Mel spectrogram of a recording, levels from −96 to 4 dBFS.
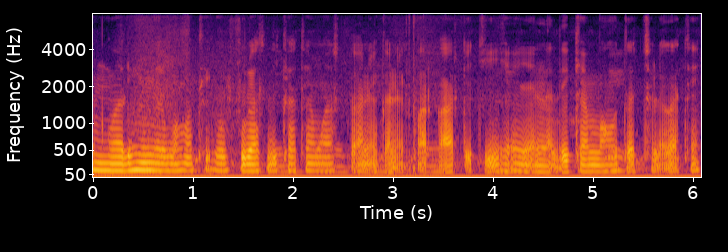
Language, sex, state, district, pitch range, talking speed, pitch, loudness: Chhattisgarhi, male, Chhattisgarh, Sarguja, 120-130 Hz, 225 wpm, 125 Hz, -18 LUFS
